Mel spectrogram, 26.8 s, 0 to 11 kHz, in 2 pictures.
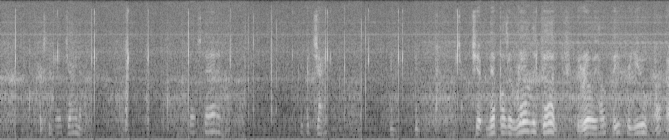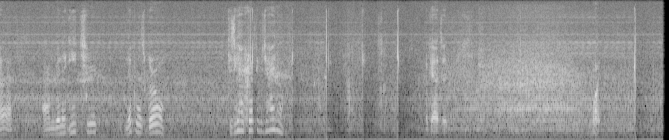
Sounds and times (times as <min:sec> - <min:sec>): Male speech, man speaking: 0:00.8 - 0:01.7, 0:09.2 - 0:13.6, 0:14.2 - 0:16.7, 0:17.9 - 0:19.2, 0:21.9 - 0:22.4, 0:25.2 - 0:25.4.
